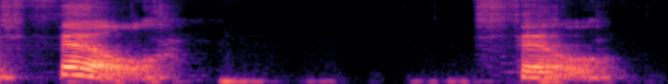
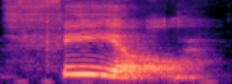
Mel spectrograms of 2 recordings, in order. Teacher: Phill short I feel long e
